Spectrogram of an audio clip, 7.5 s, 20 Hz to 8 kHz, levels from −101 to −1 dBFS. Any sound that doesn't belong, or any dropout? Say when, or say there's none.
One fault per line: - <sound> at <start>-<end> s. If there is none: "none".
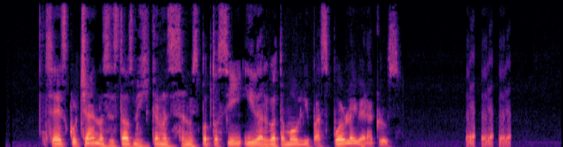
- laugh at 6.2-6.8 s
